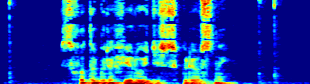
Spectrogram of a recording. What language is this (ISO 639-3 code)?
rus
